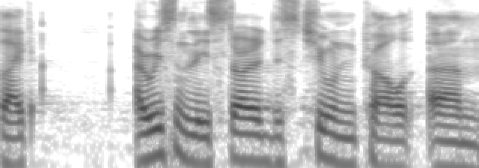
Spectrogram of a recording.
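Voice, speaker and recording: A man with a Flemish accent talks at a moderate pace and a medium pitch. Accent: Belgian (Flemish) accent in English. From Belgium. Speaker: dubstep producer and DJ. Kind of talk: interview. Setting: radio interview. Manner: hesitant, many fillers.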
